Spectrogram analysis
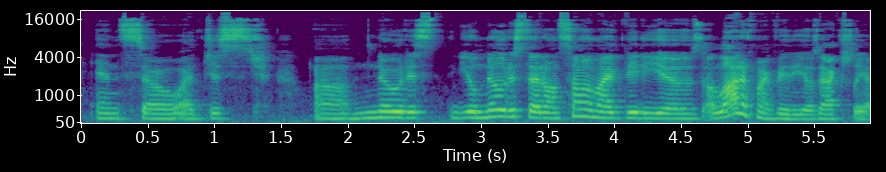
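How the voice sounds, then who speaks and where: Woman explaining a children's read-aloud. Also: lowish voice. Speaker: teacher presenting educational read-aloud videos for teachers. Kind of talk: informal instructional talk with children's picture book read-aloud.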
